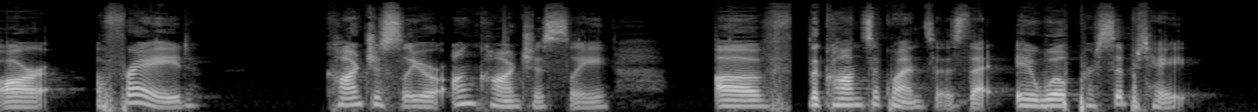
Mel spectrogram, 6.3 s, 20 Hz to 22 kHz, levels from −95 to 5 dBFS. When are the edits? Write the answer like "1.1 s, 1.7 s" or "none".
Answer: 3.9 s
